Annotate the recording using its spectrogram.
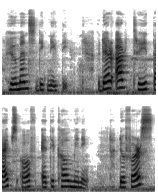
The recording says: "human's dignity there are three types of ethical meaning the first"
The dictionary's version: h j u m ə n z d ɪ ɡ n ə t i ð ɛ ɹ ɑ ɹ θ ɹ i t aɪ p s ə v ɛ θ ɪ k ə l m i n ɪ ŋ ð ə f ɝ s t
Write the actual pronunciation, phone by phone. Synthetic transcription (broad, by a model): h j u m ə n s d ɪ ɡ n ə t i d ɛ ɹ ɑ ɹ t ɹ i t aɪ p s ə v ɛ t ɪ k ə l m i n ɪ ŋ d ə f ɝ s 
